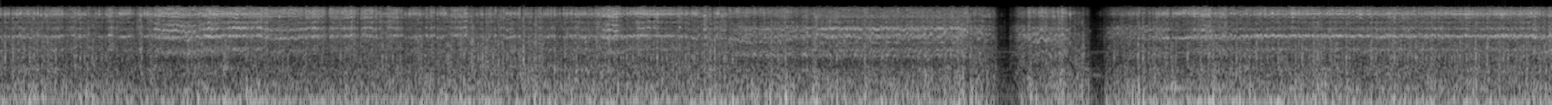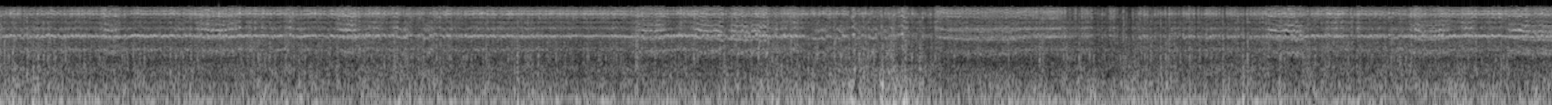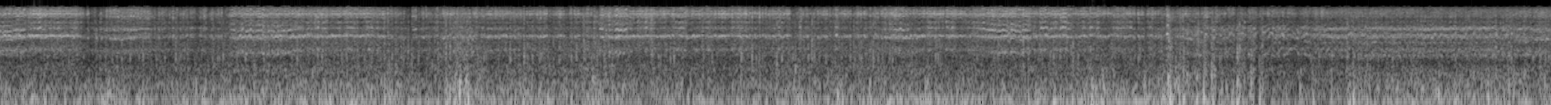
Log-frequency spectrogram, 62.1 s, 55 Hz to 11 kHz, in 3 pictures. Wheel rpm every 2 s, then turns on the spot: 230, 220, 230, 230, 220, 190, 140, 150, 220, 230, 230, 230, 230, 240, 220, 220, 220, 230, 230, 220, 220, 230, 220, 230, 230, 230, 230, 220, 220, 190, 200.
none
